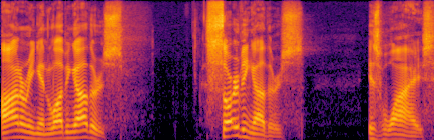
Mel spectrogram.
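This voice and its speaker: Delivery is very slow, with long, frequent pauses. The intonation is lively. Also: man, medium pitch for a man. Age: 50s. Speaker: pastor. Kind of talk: sermon. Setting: church.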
